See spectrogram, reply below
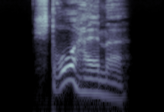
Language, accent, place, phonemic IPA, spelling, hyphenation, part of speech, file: German, Germany, Berlin, /ˈʃtʁoː.hal.mə/, Strohhalme, Stroh‧hal‧me, noun, De-Strohhalme.ogg
- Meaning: nominative/accusative/genitive plural of Strohhalm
